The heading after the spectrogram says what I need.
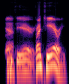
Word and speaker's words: Frontiere: It was then Los Angeles Rams owner Georgia Frontiere. It's a French pronunciation. Frontiere announced she was moving the team to St.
